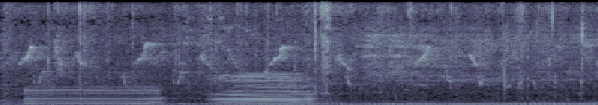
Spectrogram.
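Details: Two quick moos back to back from cattle of a herd running down a green village hill, the second higher and brighter, followed by a low droning hum and scattered bird calls.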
